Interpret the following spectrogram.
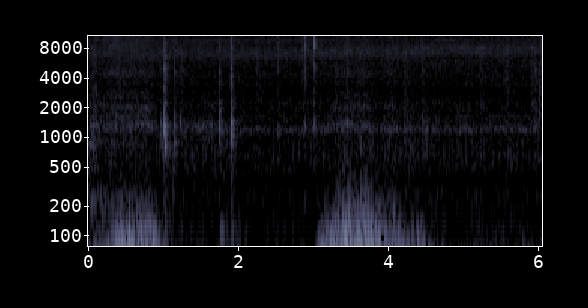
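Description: A few light computer mouse clicks, between two spells of low, muffled rumble: one in the first second and one from about three seconds in.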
